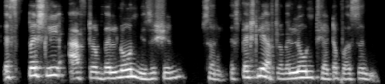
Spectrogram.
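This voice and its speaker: A woman with an Indian accent giving a dramatic reading of a play script in a deliberate, declamatory manner. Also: deep voice. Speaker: performer reading own play.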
